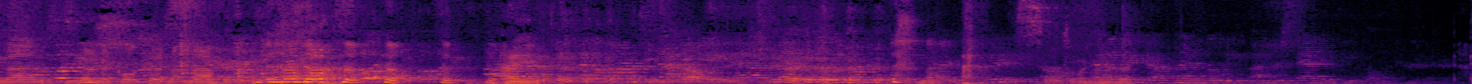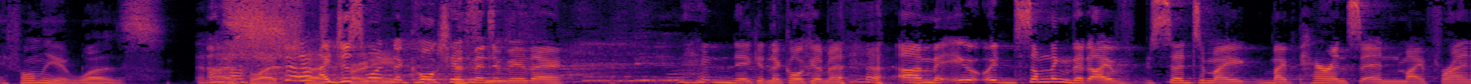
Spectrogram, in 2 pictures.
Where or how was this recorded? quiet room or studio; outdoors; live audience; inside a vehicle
live audience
